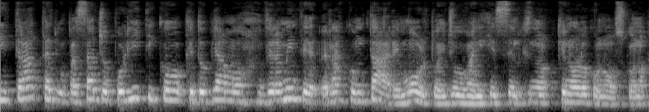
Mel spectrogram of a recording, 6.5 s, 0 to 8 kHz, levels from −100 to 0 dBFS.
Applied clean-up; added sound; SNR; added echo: none; none; none; reverberation time 0.4 s.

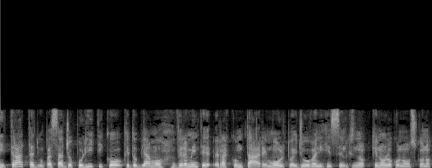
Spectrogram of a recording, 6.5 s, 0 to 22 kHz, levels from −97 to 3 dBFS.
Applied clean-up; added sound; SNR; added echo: none; none; none; none.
